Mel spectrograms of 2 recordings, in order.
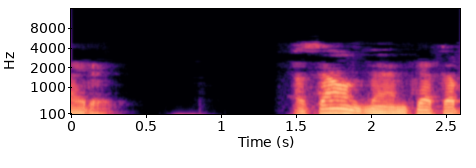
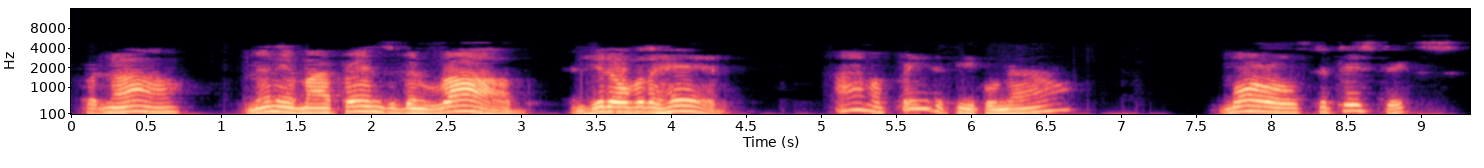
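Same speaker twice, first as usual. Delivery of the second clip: put-on much higher sweet older Southern lady, worried; high sugary voice turned fearful; sweet caller; 9 semitones higher, 3 dB louder than usual.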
